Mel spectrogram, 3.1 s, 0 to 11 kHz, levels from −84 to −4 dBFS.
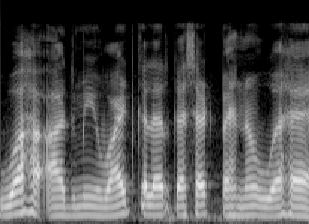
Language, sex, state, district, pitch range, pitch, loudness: Hindi, male, Jharkhand, Ranchi, 130-145 Hz, 135 Hz, -19 LUFS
